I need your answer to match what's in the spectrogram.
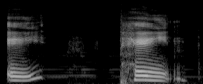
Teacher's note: when you say the word pain in English, you combine the vowel sounds for A and I.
